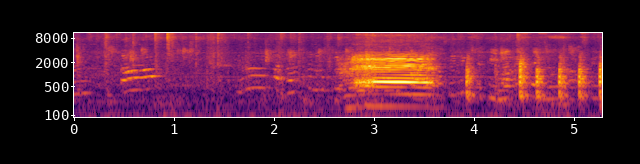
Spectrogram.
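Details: A goat being fed by a family gives one drawn-out, wavering bleat at about three seconds, preceded by soft Indonesian talk and followed by light tapping.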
